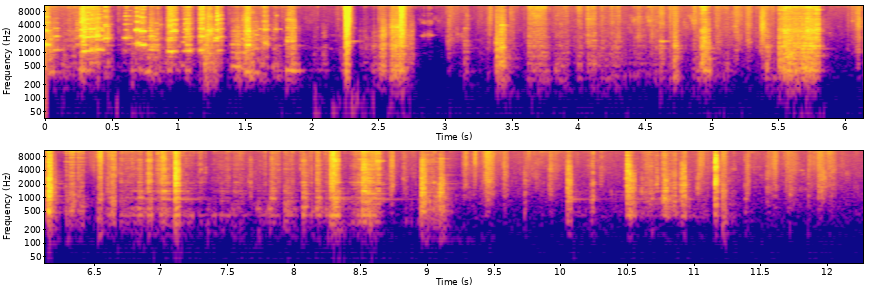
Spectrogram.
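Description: Steel coil springs clank against a steel plate.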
